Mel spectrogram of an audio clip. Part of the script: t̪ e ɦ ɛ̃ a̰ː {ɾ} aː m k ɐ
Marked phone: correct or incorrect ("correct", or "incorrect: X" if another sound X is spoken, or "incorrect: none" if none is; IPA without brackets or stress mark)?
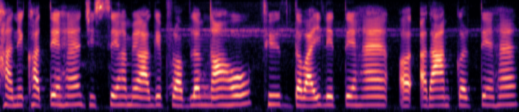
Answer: correct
